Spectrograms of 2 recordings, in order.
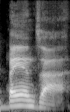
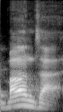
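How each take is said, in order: First: It is said with an American reading. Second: It is said with a Japanese reading. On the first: "we would read B A N S A I as banzai" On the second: "The Japanese vernacular would say bonsai"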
